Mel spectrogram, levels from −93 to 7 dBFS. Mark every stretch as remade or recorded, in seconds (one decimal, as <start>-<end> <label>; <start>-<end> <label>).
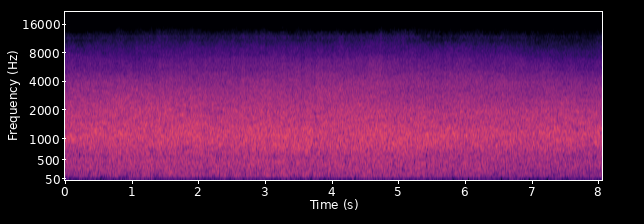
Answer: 0.0-3.2 remade; 3.2-6.7 recorded; 6.7-8.1 remade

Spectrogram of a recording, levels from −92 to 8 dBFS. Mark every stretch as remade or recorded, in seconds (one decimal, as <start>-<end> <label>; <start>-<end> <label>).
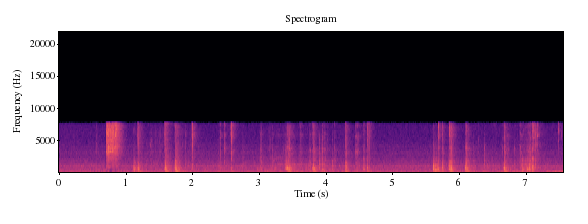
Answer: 0.0-7.6 recorded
